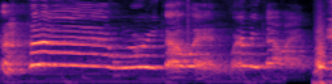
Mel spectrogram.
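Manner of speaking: high, slow, laughing diva voice; hammed-up high-pitched laughing show-off; feeling myself. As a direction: squeal it like a giddy diva showing off. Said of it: "can you tell I'm feeling myself? I'm like".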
